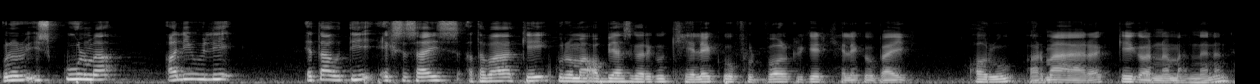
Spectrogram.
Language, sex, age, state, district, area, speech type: Nepali, male, 45-60, West Bengal, Darjeeling, rural, spontaneous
